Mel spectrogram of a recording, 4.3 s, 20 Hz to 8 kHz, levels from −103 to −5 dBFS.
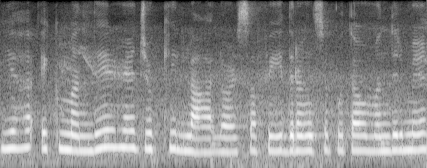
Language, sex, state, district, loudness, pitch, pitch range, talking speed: Hindi, female, Bihar, Darbhanga, -15 LUFS, 235 Hz, 230-260 Hz, 240 wpm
